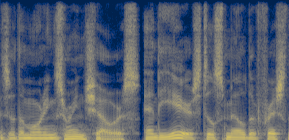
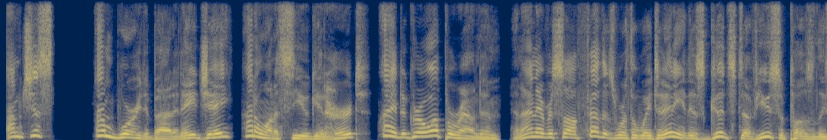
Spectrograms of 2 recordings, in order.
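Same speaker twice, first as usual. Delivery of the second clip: Rainbow Dash; 9 semitones higher than usual. Acted. Rainbow grumbling to Applejack, high scornful tomboy voice. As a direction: drag out the disgust, pitched high.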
